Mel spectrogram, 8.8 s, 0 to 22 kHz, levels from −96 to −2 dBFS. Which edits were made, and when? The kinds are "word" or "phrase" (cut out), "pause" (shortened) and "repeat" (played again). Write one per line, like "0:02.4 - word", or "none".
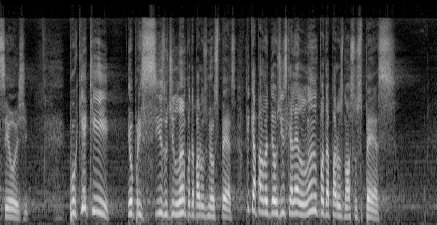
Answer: none

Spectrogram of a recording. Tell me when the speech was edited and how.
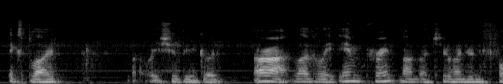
none

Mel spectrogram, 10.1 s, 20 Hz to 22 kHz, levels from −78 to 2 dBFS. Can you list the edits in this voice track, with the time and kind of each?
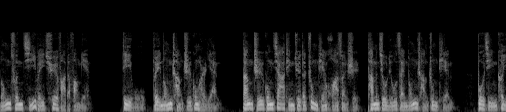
0:03.0 - pause
0:07.3 - pause

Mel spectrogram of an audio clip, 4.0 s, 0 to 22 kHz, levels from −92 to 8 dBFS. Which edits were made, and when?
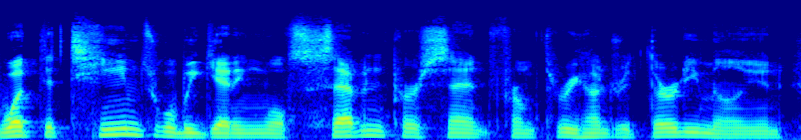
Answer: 0:01.4 - word

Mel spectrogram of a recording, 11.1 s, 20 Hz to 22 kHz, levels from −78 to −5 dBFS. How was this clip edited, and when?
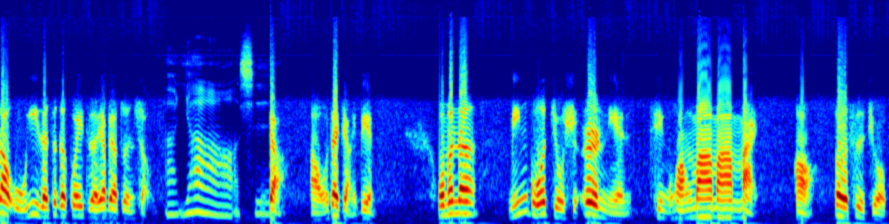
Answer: none

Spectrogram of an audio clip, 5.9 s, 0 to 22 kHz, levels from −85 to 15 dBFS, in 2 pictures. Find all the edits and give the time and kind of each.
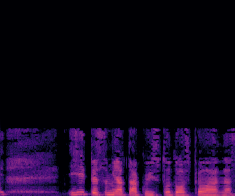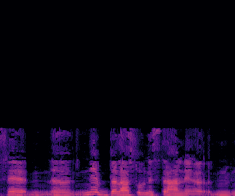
none

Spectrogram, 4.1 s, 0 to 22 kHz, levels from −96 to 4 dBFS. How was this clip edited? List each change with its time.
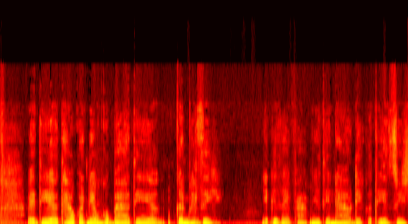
0:02.0 - word

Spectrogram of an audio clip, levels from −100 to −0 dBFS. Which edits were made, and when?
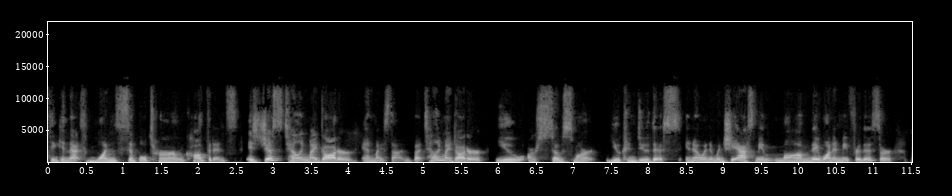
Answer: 0:02.6 - pause
0:05.9 - pause

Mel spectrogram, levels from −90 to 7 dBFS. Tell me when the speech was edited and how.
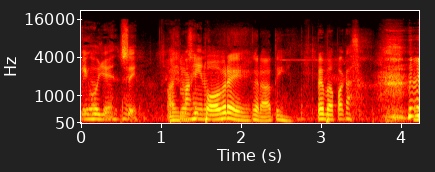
0:01.2 - phrase
0:02.1 - phrase

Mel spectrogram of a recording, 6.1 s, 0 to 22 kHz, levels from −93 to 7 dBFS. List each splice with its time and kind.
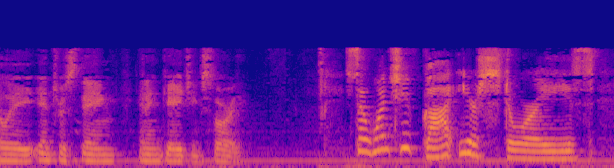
0:01.3 - pause

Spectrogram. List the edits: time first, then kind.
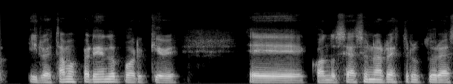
none

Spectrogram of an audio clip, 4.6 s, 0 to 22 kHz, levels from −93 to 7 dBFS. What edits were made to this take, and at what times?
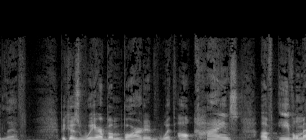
0:02.3 - word

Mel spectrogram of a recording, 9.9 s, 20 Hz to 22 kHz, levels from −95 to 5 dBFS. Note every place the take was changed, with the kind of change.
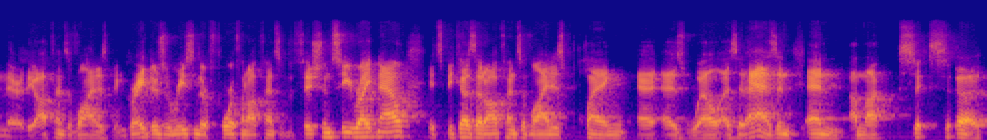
0:05.7 - pause
0:08.0 - pause

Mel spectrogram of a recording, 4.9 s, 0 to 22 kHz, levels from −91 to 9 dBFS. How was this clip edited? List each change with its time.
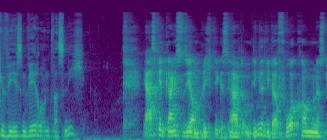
0:03.4 - word

